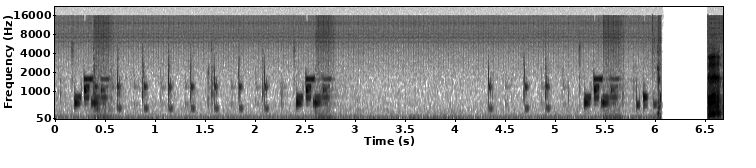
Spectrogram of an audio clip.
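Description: Short, pitched menu blips tick quickly as a selection moves from one choice to the next.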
